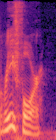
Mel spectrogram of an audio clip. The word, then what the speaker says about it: Refor: I'm suggesting a game that I call Refor, pronounced like Recore, just with an F.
